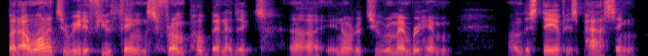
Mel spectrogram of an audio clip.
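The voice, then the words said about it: Stuffy, congested voice. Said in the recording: “I'm a little sick, so I apologize if I sound stuffy.”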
